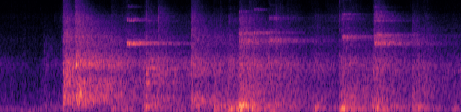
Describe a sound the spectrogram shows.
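A squash ball smacks hard against the walls with a ringing echo.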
